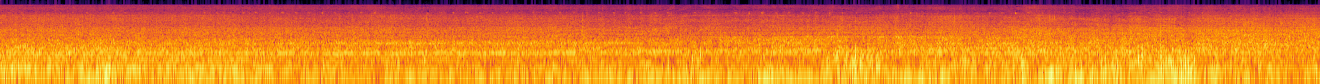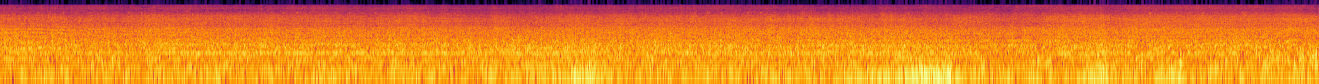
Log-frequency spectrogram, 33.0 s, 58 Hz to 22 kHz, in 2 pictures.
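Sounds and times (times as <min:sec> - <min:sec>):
combine harvester drone: 0:00.0 - 0:32.9.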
